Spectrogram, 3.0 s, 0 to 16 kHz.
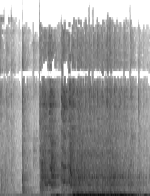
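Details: Polaris 570 ATV that had only clicked on starting, after starter motor work (relay ruled out), reassembled: brief starter whir, engine catches within about a second and settles into a steady low thrum; clean, normal start.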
